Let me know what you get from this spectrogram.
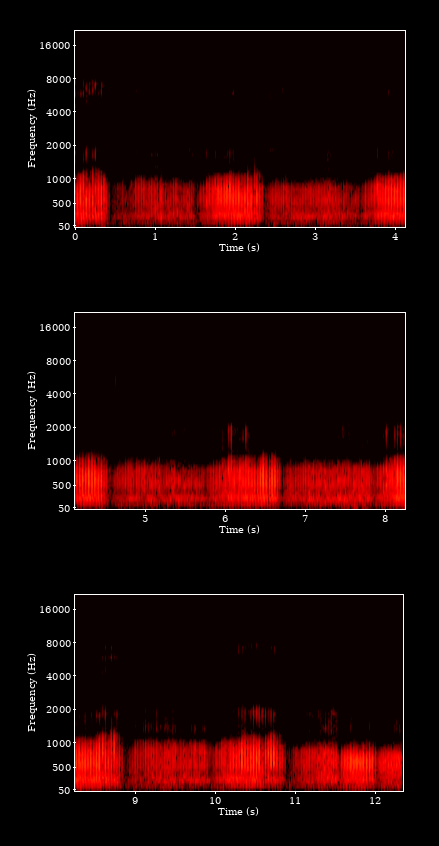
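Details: Affectionate kitten giving a loud, snore-like purr, a thick vibrating drone rising and falling with each breath roughly every two seconds, strong swells alternating with softer stretches.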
